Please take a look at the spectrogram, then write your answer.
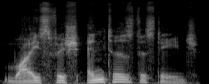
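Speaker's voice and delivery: ordinary talk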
